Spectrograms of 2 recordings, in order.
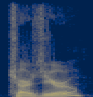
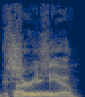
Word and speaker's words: chorizo: Um I'm hoping I'm pronouncing this correct, Manchego. Firm, uh buttery, excellent with char zero. Char zero I'm probably blowing that. Chorizo uh chorizo.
